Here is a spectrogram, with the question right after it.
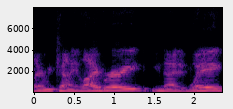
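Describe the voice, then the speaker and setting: This man's voice is somewhat breathy. His intonation stays fairly even. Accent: American. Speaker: political candidate. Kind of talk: candidate forum introduction.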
